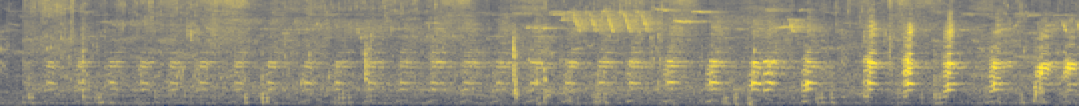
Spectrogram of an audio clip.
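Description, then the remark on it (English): A flock of geese flying upriver honks noisily and continuously, calls overlapping in a rough rhythm and growing louder toward the end, with a faint low rumble underneath. “They were just flying up river, making a racket and calling for mate now, I think.”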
